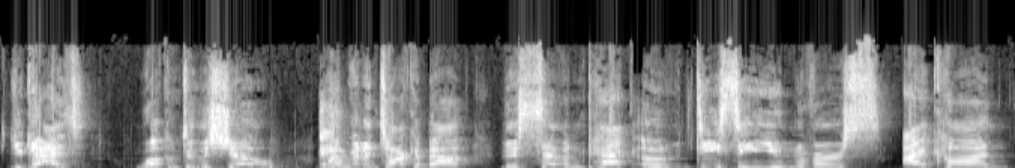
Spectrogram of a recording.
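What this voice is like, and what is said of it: Over-excited YouTuber voice. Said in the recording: “talk in a really excited voice”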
